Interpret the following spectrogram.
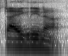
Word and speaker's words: tigrina: And the another name is tyigrina. This name of the species is tyigrina also commonly called as tigrina but it is better to pronounce it as tigrina because it comes from the word tiger.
